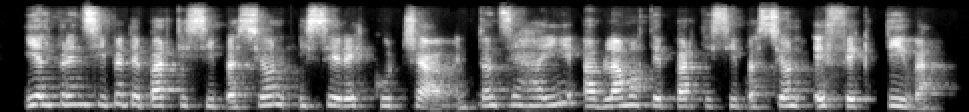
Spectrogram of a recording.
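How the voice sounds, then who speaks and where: Speaking at a moderate pace with hardly any pauses, a woman with a Swiss accent uses a high voice with ordinary pitch variation and very even loudness. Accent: foreign accent, Swiss. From Switzerland. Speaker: workshop speaker on children's rights. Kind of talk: training lecture. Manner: hesitant, many fillers.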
